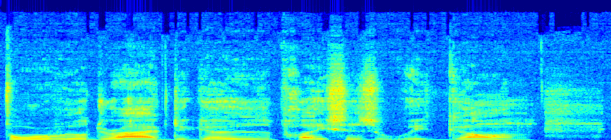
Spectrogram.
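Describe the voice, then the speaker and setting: With a Southern US accent, a man speaks in a dark, mellow tone. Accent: southern US drawl. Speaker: van-life vlogger. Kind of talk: vlog intro to camera.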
